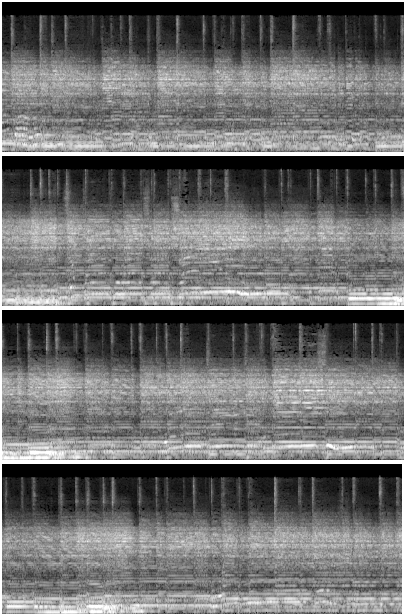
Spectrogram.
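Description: Guitar-led music: strummed and picked electric guitar over a bass line, with bending notes and a fuller, louder stretch a little past the middle.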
